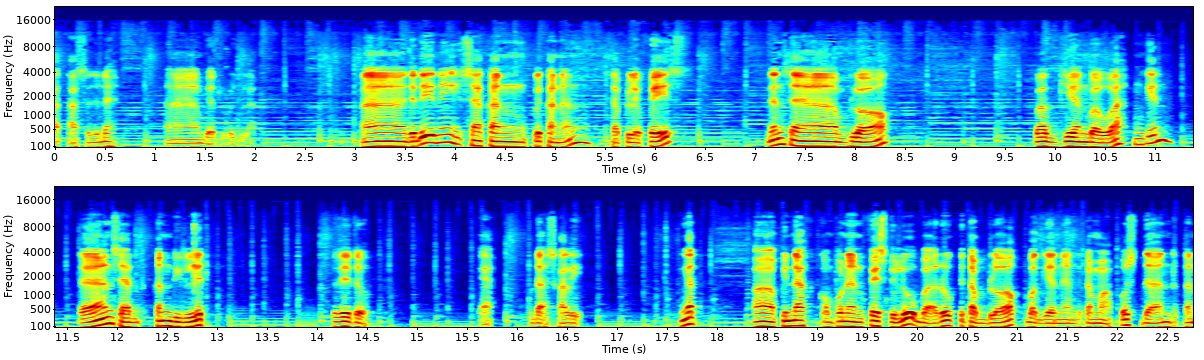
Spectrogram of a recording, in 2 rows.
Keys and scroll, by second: 12.6 Delete.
